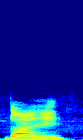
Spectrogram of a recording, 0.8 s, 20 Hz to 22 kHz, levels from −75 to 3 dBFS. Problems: none marked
